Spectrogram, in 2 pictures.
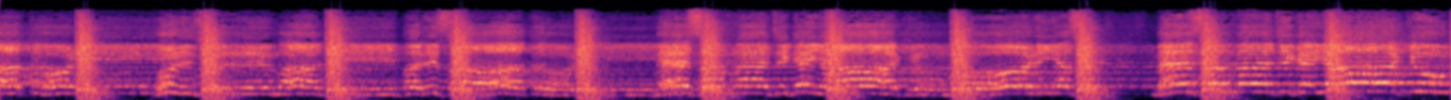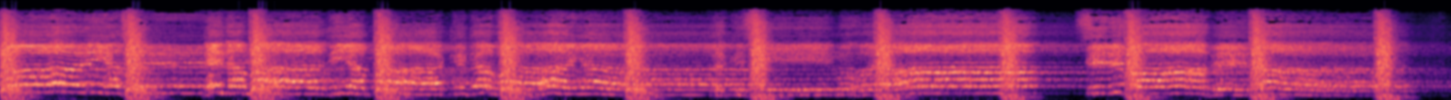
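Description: A group of men chanting a Punjabi noha, a Shia lament, in unison, over a steady beat of chest-beating (matam), about two strokes a second.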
